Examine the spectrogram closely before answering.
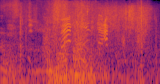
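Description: Electricity crackles sharply.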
